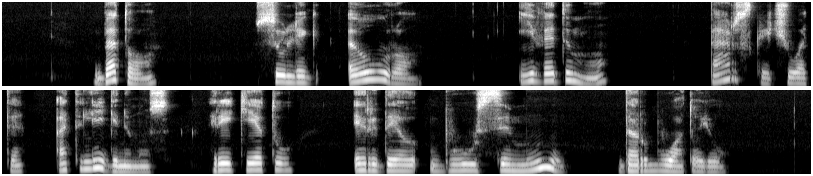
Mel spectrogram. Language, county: Lithuanian, Kaunas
